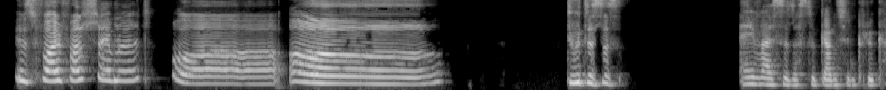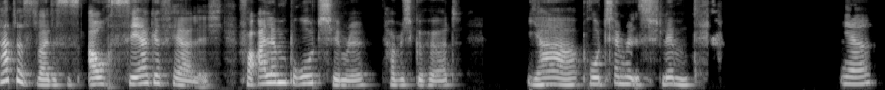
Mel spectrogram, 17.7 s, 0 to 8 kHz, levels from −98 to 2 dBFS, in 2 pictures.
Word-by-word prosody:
Ist 320 -6 +1
voll 330 -2 +6
verschimmelt. 335 +1 -2 0.2
Oha. 235 - -3
Oh. 240 -3 +3 1.2
Du, 265 0 +6
das 255 -5 +2
ist 255 - -2 1.1
Ey, 220 0 -4
weißt 205 -1 +2
du, 200 - -3
dass 180 0 -1
du 195 - -6
ganz 180 0 -2
schön 190 -3 -11
Glück 180 +8 -7
hattest, 315 - +1
weil 185 -1 0
das 180 +1 +4
ist 185 - +1
auch 215 +2 +3
sehr 235 +3 +6
gefährlich. 210 - -5
Vor - - -2
allem 260 +3 +4
Brotschimmel 190 -8 -3
habe 190 -2 -9
ich 190 +1 -5
gehört. 180 0 -9 0.6
Ja, 205 -2 -2
Brotschimmel 220 +1 -3
ist 200 0 -3
schlimm. 210 -3 -5 1.5
Ja. 230 +2 -5
225 Hz, 115 wpm, -24 LUFS, 195-260 Hz, 1.5 s, voll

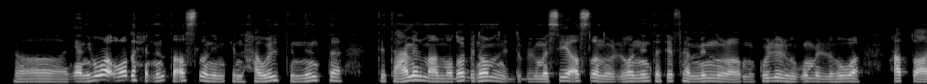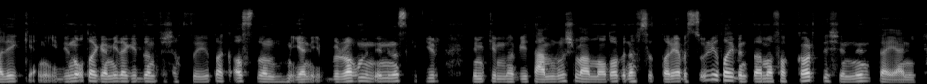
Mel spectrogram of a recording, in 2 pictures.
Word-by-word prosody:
آه، 125 -1 -4
يعني 140 +1 +2
هو 200 -3 +6
واضح 205 0 +3
إن - - -7
أنت 185 +4 -1
أصلًا 180 - +3
يمكن 135 -1 -4
حاولت 165 +9 0
إن 135 0 -5
أنت 180 -1 -1 0.3
تتعامل 195 +6 +4
مع - - +3
الموضوع 135 +5 +3
بنوع 175 0 +4
من 160 -6 -4
الدبلوماسيّة 130 +6 +1
أصلًا، 155 -3 +2
واللي 125 0 -5
هو 145 - +3
إن 145 +1 0
أنت 160 +1 -2
تفهم 155 -3 -2
منُّه 145 +2 -1
رغم 120 0 -1
كُلّ 150 +6 -3
الهجوم 140 -1 -2
اللي 125 -2 -5
هو 135 +1 +1 0.3
حطّه 150 -1 +2
عليك 130 +2 +1
يعني، - - -10
دي 130 - -10
نقطة 155 +1 +2
جميلة 145 +2 0
جدًا 140 0 -3
في 135 - -17
شخصيتك 130 +3 -8
أصلًا، 130 -4 -2
يعني 120 - -2
بالرغم 140 +5 +3
من 150 -3 -5
إن 145 +1 -2
ناس 150 - +1
كتير 145 0 -12 0.3
يمكن 130 +1 -5
ما 130 0 -3
بيتعاملوش 125 +3 -1
مع 125 - +4
الموضوع 120 +3 0
بنَفْس 140 0 -3
الطريقة، 140 0 +1
بس 130 -2 -6
قُل 210 - -6
لي 225 - +1
طيب 190 -6 +3
أنت 140 0 -3
ما 140 +1 +3
فكرتش 155 +1 0
إن 125 +3 -4
أنت 150 0 -2
يعني 110 - -2
140 Hz, 200 wpm, -24 LUFS, 130-155 Hz, 0.3 s, هو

